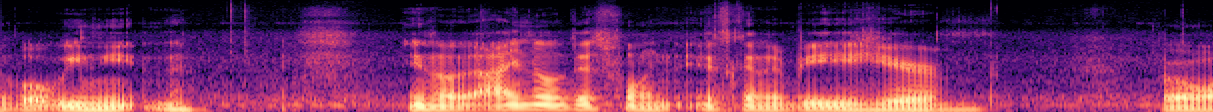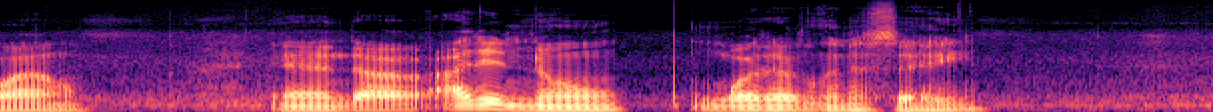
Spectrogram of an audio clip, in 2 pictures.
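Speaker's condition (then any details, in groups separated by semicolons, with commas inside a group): Cerebral palsy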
